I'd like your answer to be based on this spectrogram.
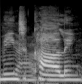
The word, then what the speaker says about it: Mindy Kaling: Mindy Kaling.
